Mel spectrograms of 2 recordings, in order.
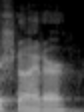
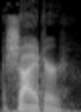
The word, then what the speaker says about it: Scheider: But yes, they're going to get Bridger, who of course is played by Roy Schneider. Yeah. Am I pronouncing that right? Scheider. Scheider, thank you.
